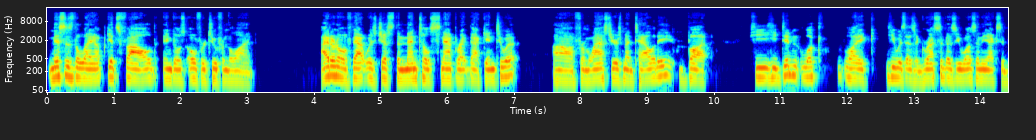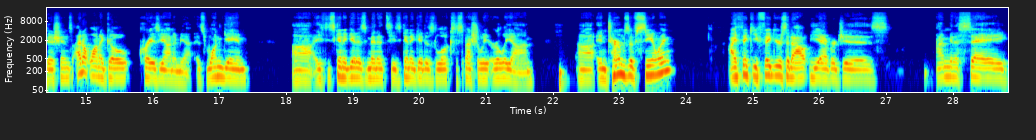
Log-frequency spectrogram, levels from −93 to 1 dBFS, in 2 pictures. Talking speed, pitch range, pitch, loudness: 195 wpm, 115-130 Hz, 120 Hz, -25 LUFS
